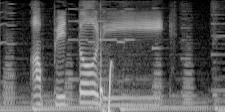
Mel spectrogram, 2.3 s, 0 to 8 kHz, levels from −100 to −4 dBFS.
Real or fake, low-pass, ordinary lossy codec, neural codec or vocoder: real; none; none; none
